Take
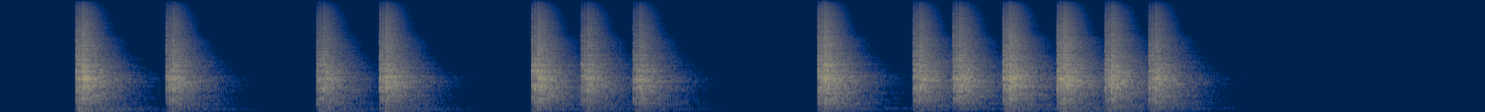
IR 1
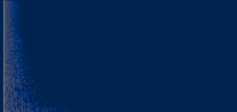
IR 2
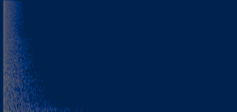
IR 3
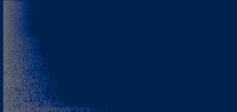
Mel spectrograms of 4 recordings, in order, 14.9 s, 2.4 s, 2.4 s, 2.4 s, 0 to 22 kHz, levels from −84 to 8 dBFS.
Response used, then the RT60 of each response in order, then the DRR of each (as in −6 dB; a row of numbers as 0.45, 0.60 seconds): 2; 0.95, 0.95, 0.95 seconds; 6.5, −0.5, −7.0 decibels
